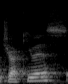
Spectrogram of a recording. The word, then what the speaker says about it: Druqs: His album Druckus, I think that's how you pronounce it, Druqs.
